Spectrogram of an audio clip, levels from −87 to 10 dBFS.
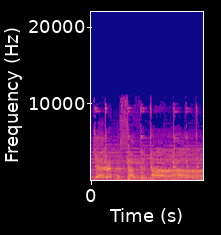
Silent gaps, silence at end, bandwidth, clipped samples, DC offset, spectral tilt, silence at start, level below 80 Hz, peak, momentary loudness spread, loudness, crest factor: none; 0 s; 11.5 kHz; under 0.1%; under 0.1%; -4 dB/octave; 0 s; -46 dBFS; -6 dBFS; 4 LU; -21 LUFS; 14 dB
